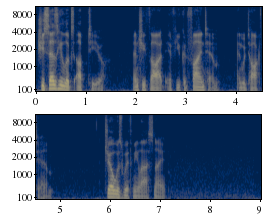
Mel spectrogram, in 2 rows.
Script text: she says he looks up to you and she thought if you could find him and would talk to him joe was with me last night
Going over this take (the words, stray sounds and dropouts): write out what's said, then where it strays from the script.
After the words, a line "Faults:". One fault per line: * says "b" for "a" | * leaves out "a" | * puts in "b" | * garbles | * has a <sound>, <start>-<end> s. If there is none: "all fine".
she says he looks up to you and she thought if you could find him and would talk to him joe was with me last night
Faults:
all fine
